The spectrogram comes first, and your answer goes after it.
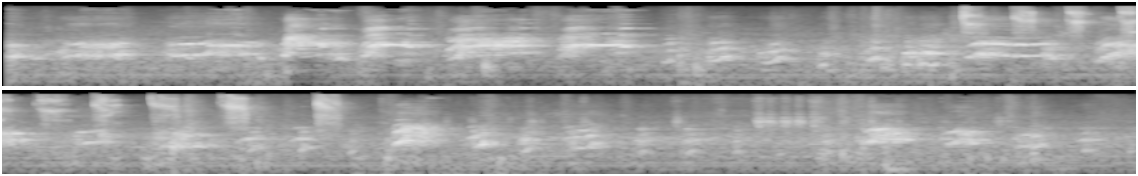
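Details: Three-week-old Irish Wolfhound puppies whimpering and squeaking together, overlapping high whines rising and falling in quick, irregular bursts, with scattered clicks and rustling.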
